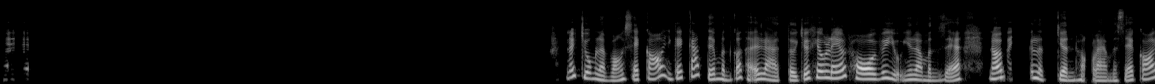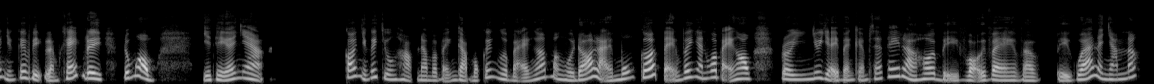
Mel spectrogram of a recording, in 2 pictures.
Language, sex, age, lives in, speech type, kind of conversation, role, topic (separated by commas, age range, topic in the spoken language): Vietnamese, female, 25-29, Vietnam, conversation, podcast, host, Bạn đã từng kết bạn với những du khách khác ở nhà nghỉ tập thể như thế nào?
